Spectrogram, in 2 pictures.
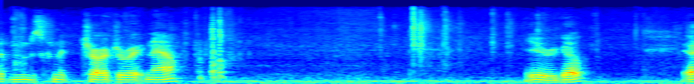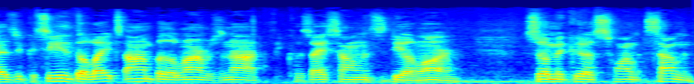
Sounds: Speech

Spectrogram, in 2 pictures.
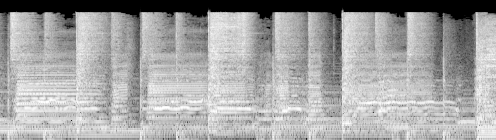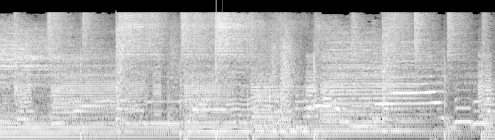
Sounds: Music

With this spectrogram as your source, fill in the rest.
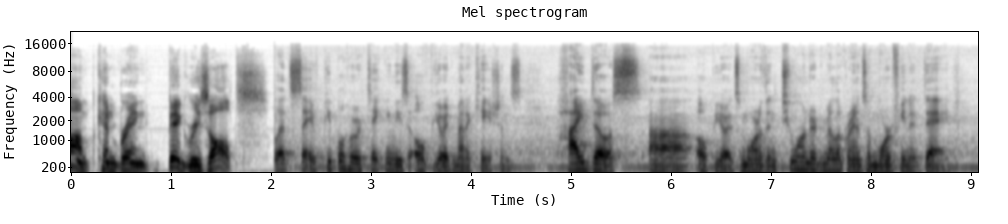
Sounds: Speech

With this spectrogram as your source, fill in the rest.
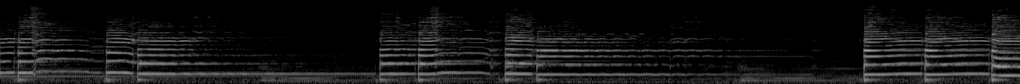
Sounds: Music

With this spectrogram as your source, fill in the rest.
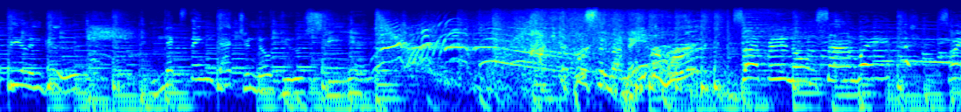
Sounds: Music

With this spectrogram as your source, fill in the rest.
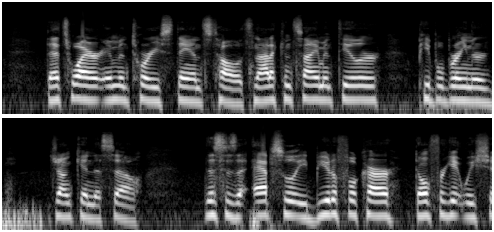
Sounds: Speech

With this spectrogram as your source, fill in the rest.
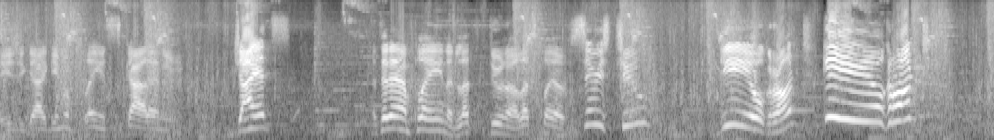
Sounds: Speech, Music

